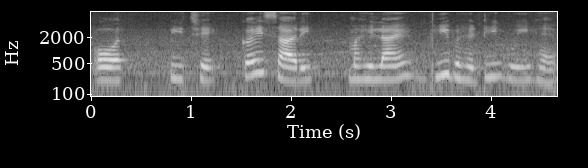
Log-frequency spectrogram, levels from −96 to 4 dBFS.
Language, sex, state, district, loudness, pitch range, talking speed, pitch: Hindi, female, Madhya Pradesh, Dhar, -20 LUFS, 210-255 Hz, 115 wpm, 225 Hz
